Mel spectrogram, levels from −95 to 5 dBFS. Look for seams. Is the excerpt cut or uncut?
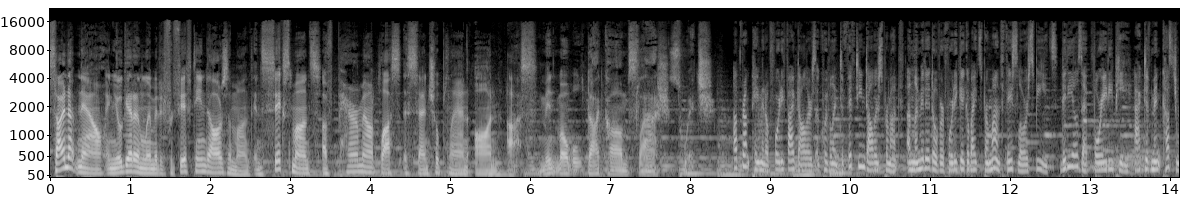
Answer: uncut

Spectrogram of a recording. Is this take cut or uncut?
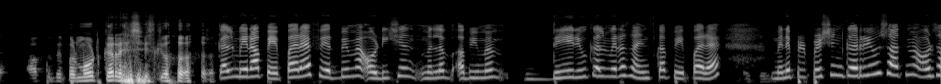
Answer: cut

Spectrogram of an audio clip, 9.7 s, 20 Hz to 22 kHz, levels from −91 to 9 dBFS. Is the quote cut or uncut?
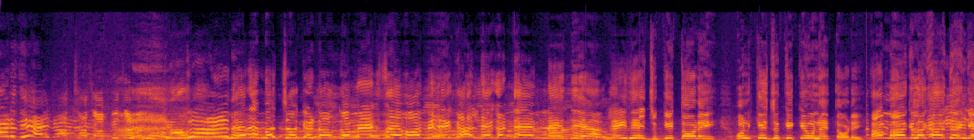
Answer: cut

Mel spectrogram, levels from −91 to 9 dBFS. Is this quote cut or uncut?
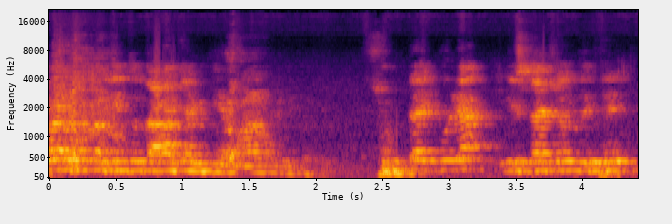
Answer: cut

